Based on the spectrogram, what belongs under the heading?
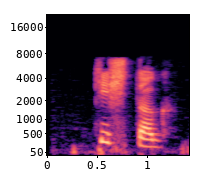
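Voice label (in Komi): "кисьтӧг", Komi, female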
